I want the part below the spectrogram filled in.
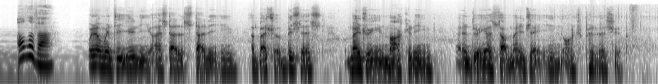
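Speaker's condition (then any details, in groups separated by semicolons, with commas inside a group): Cerebral palsy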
